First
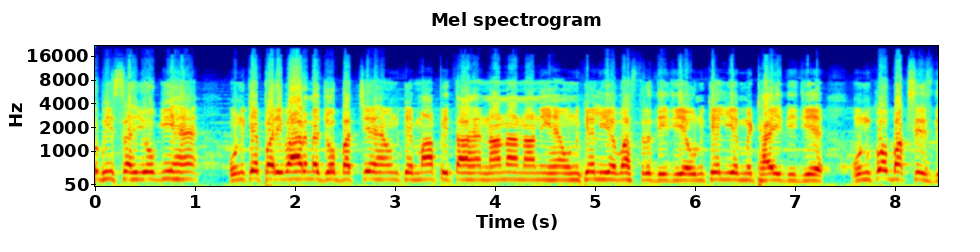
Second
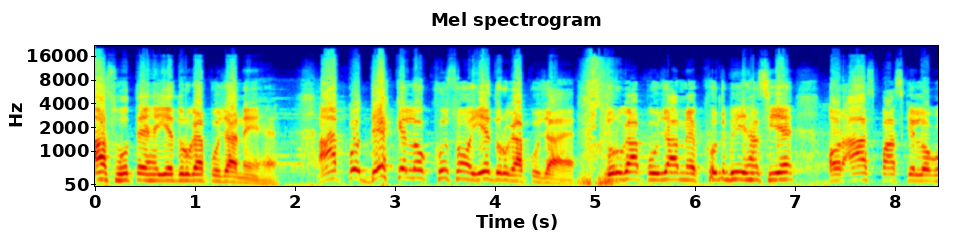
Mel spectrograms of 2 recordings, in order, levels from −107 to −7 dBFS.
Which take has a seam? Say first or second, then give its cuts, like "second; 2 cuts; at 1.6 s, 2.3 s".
second; 1 cut; at 4.9 s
